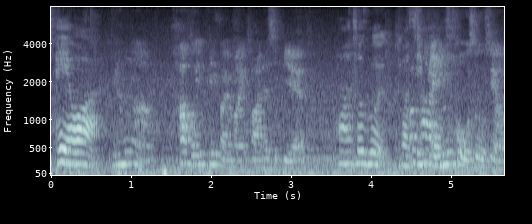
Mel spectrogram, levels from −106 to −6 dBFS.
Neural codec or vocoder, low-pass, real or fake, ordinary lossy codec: none; none; real; none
